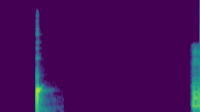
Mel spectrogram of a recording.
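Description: A single short pop about a third of a second in, otherwise dead silence: an edited-in transition sound effect at a cut in a recorded phone call.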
